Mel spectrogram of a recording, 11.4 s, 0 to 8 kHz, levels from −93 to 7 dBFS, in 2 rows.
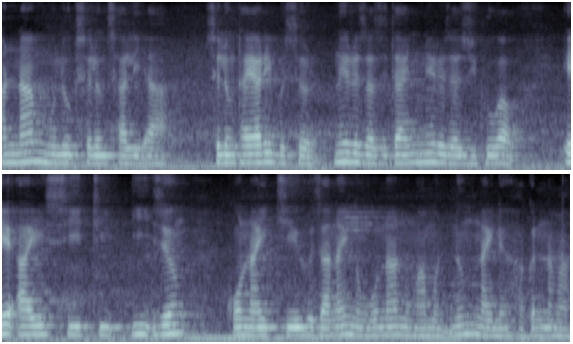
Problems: constant background noise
